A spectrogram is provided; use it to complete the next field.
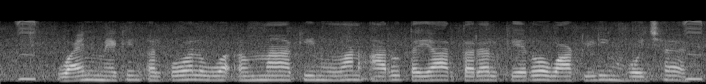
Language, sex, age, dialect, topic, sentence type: Maithili, female, 36-40, Angika, agriculture, statement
